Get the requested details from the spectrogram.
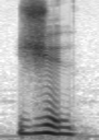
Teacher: Syllable 2 has that voiced j sound followed by a slightly shorter oo.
